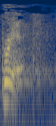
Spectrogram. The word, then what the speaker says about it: berit: B-E-R-I-T, pronounced Brit.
